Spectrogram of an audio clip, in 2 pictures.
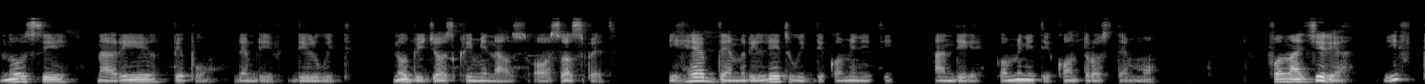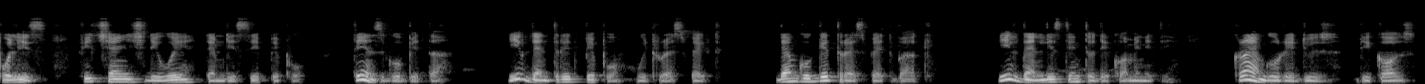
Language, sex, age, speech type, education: Nigerian Pidgin, male, 30-45, spontaneous, tertiary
